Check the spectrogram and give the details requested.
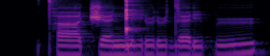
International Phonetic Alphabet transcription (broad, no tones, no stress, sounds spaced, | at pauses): t̪ʰ aː t͡ʃ ɛ ŋ͡ǃ i ɾ ʉ ɾ ʉ d ɛ ɾ i p ʉ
